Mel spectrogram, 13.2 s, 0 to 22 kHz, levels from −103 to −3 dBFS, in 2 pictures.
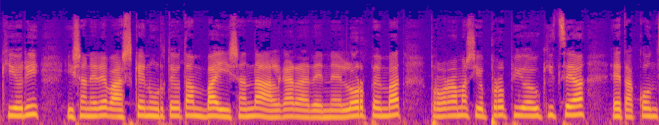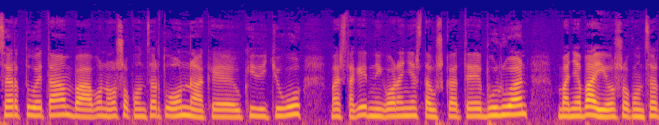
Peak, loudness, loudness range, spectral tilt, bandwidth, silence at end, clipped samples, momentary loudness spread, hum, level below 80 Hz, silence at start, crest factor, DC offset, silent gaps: -6 dBFS; -24 LUFS; 3 LU; -5.5 dB/octave; 15 kHz; 0 s; under 0.1%; 7 LU; none; -48 dBFS; 0 s; 18 dB; under 0.1%; none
